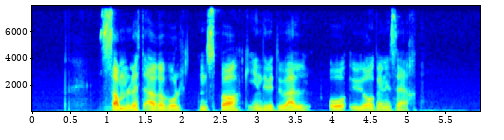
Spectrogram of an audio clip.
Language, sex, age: Norwegian, male, 26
